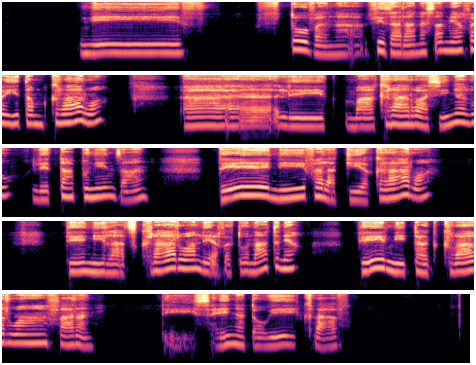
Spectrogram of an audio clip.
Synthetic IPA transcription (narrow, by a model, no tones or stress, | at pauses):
ni | fi̥t̪ovanəfezaɾanəsamiafait̪aminkiɾaɾuã | le | makɾaɾuaziɲalu | let̪apuninizani̥ | d̪̥enifalad̪̥iakɾaɾuã | d̪̥enilat͡si̥kɾaɾualea̰fat̪onat̪ina | b̥enit̪ad̪i̥klaɾuafaɾani̥ | d̪̥ḛiz̥ajnat̪aweklaɾu̥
